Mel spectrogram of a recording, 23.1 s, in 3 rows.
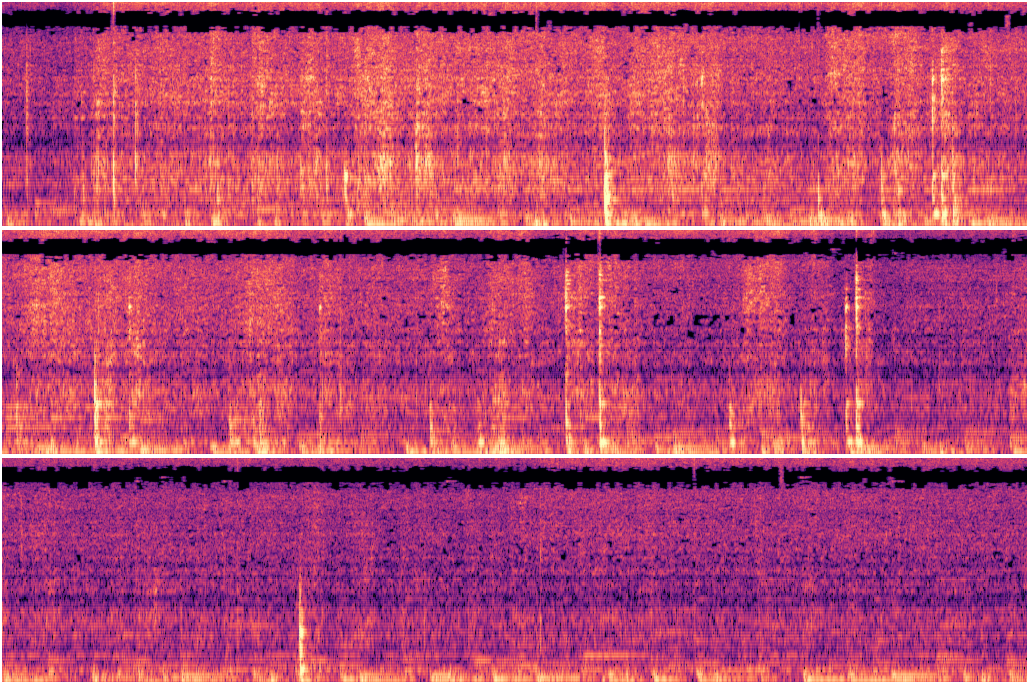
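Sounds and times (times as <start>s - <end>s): meat and peas sizzling in pan: 0.0s - 23.0s
wooden spatula scraping pan: 1.5s - 14.3s
spatula knocking against pan: 4.4s - 4.8s.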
